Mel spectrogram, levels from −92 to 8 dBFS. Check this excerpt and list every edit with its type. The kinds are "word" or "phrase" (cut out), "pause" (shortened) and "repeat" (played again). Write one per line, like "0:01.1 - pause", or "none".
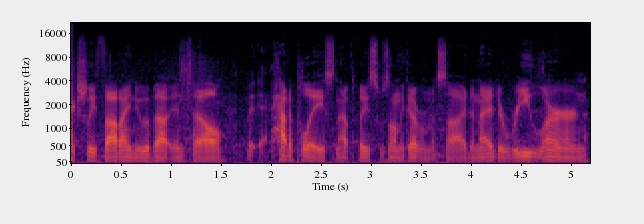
none

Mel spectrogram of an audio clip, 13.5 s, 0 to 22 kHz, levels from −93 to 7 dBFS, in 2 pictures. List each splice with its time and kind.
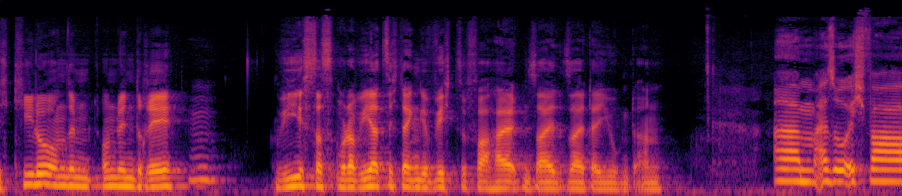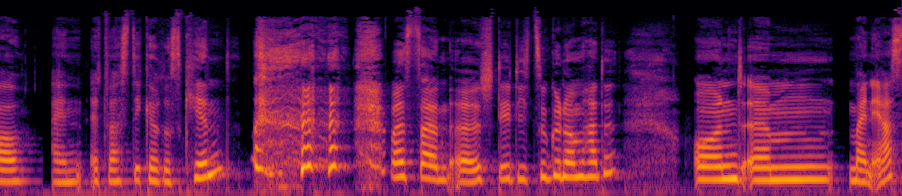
none

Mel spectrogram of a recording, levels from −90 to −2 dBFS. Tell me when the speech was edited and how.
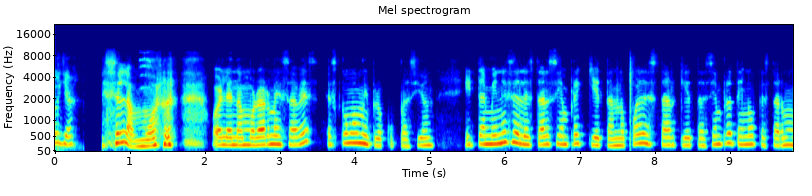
none

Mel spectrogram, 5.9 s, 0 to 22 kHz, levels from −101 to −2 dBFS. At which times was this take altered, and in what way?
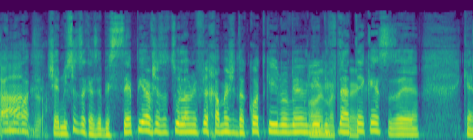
0:00.9 - word
0:01.9 - word

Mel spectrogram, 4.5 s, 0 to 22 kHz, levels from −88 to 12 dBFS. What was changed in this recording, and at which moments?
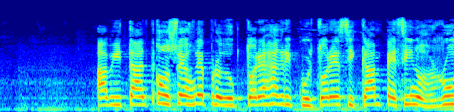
0:01.5 - word
0:01.9 - word

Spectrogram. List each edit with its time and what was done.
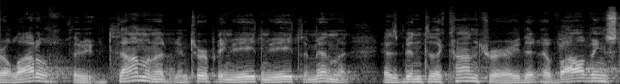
0:01.7 - word
0:02.6 - repeat

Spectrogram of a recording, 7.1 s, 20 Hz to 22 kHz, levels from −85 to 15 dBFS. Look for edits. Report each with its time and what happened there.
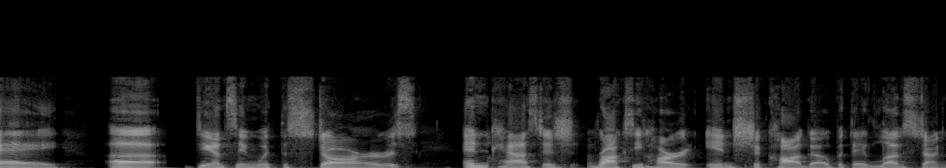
0:01.2 - word
0:03.7 - word
0:04.4 - word

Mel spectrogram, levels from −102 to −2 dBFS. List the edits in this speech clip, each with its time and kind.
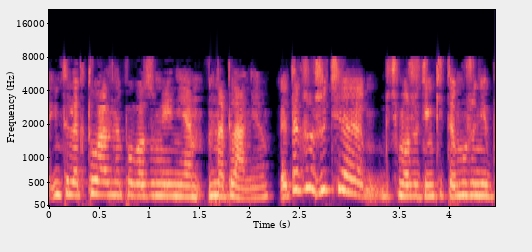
0:01.8 - word
0:02.7 - phrase

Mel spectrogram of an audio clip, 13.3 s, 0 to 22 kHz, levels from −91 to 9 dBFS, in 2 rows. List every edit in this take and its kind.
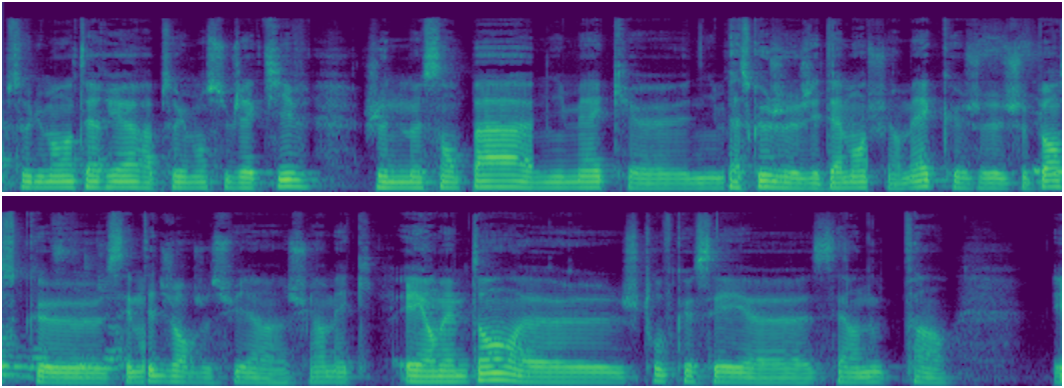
0:03.3 - word
0:04.5 - word
0:05.4 - word
0:07.5 - word

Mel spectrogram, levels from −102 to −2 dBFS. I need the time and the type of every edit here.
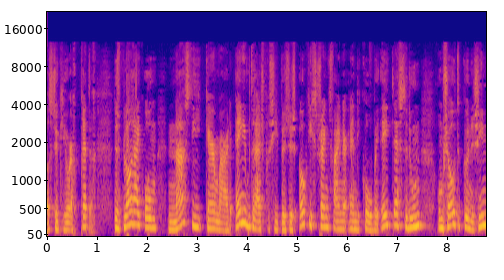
none

